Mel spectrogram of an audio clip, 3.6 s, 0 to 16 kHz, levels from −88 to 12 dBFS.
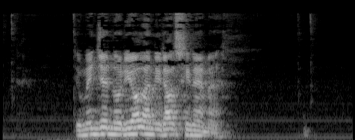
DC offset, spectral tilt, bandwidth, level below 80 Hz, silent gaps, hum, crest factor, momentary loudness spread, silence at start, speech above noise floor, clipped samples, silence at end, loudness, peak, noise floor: under 0.1%; -5.5 dB/octave; 11.5 kHz; -48 dBFS; none; none; 18 dB; 13 LU; 0.75 s; 43 dB; under 0.1%; 1.3 s; -16 LUFS; 0 dBFS; -59 dBFS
